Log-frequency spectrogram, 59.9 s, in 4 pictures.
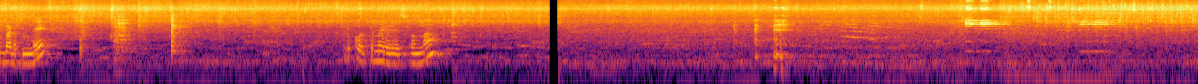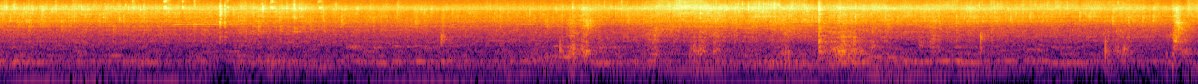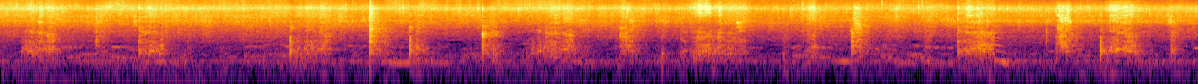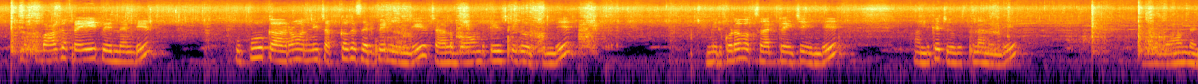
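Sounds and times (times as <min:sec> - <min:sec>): meat sizzling in oil: 0:00.0 - 0:59.9
steel spoon scraping a pan: 0:01.0 - 0:02.4, 0:22.0 - 0:26.8, 0:28.8 - 0:32.3, 0:33.5 - 0:35.4, 0:36.0 - 0:45.9, 0:48.0 - 0:53.7, 0:57.1 - 0:59.9.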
